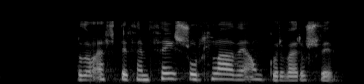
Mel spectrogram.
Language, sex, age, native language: Icelandic, female, 40-49, Icelandic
